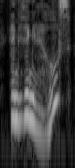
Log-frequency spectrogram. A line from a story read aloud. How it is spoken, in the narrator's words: she demanded anxiously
